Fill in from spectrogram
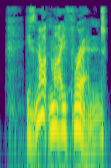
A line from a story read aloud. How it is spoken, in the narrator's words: Morris snapped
